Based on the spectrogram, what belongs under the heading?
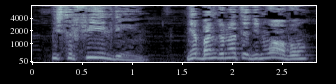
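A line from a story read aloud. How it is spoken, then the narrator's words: Exclaiming. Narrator (Italian): esclamò Aziz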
